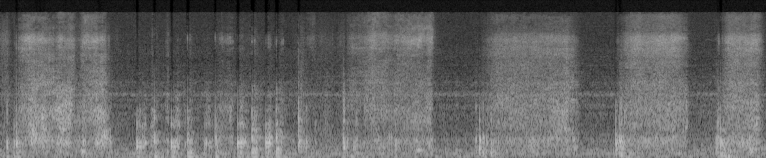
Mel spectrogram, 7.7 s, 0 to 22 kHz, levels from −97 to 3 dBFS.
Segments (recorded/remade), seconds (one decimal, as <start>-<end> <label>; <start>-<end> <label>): 0.0-7.7 recorded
